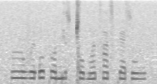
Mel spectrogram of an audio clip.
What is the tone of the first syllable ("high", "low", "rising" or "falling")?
low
